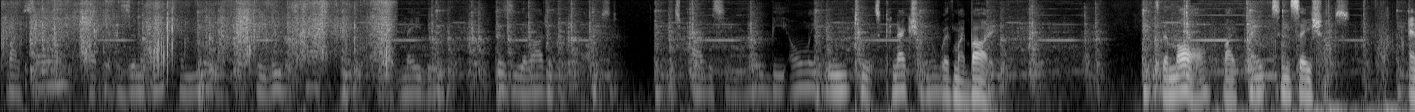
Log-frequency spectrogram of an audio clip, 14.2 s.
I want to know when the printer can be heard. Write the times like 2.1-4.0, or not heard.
0.1-14.1.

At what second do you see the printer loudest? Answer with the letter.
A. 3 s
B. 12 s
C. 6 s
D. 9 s
B.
